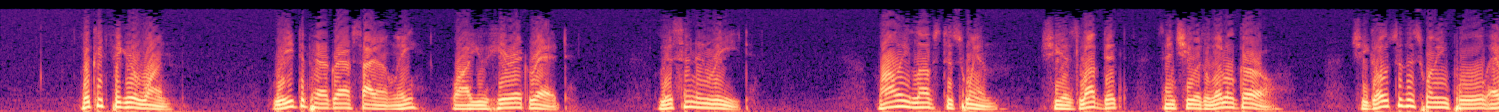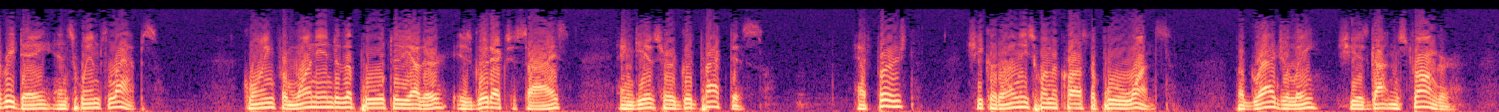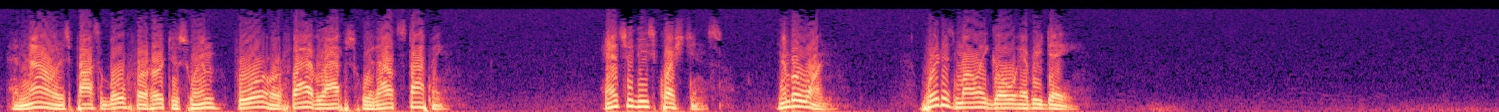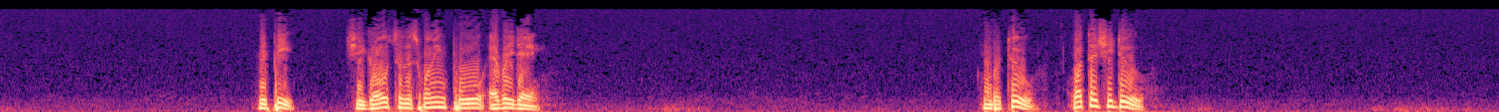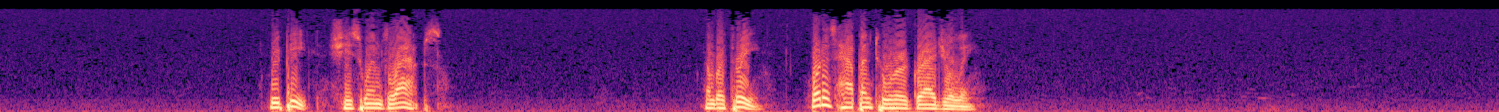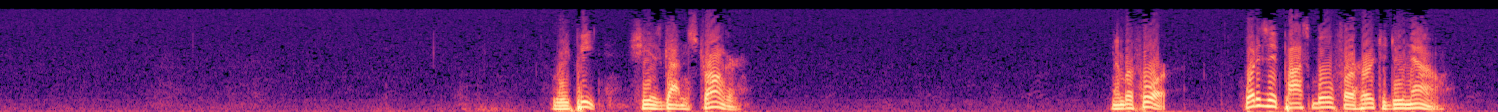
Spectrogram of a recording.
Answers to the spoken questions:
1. She goes to the swimming pool every day.
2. She swims laps.
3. She has gotten stronger.
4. Now it is possible for her to swim 4 or 5 laps without stopping.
